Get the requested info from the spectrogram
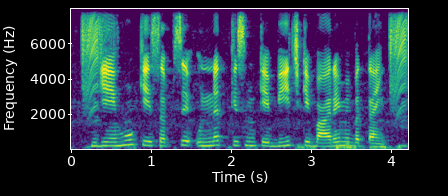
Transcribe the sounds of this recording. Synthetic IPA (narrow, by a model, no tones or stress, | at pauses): jeːɦõkesɐbseʔʊnːət̪̚kɪsmkebiːt͡ʃkebaːɾemẽbɐt̪aːĩː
